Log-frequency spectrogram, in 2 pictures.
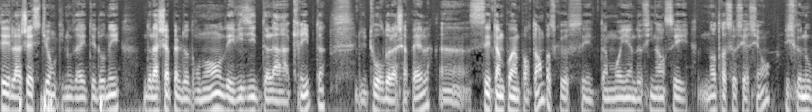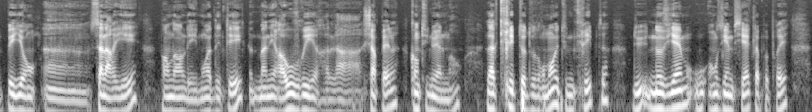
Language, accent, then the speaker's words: French; Bordeaux, Nouvelle-Aquitaine, France; moi je ne suis pas du tout d'ici à l'origine, je suis de Bordeaux. Mais je me suis retiré là parce que c'est vraiment un climat et un pays qui me plaît.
